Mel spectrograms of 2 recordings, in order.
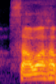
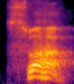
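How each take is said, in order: First: सवह as three syllables, sa-va-ha; demonstrating the mistaken सवह with broken cluster; wrong split cluster. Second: स्वह with s and v run together; two-syllable स्वह, joined sv; correct cluster. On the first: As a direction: put a full vowel after the s in सवह. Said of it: "नहीं, नहीं". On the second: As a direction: say स्वह with no vowel after the s. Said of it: "शुद्ध उच्चारण". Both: Shown as a demonstration.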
